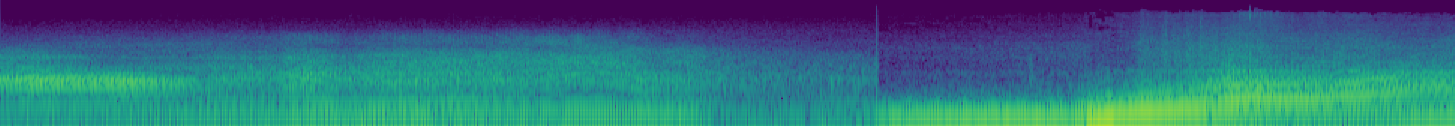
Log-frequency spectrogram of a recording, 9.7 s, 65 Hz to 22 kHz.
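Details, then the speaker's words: W204 Mercedes C63 AMG V8 with new long-tube headers, sport cats, new mid and rear silencers, recorded outside during revs and an acceleration run: deep booming low drone swelling with rpm from vibrating mid silencer; shop later welded a vibration damper on and refitted stock rear silencers and tips. "what happened in the meantime in the past couple of weeks was that the car was back at the shop and they reinstalled the stock rare silencers with the stock tips and they welded a vibration dampener to the mid silencer so it stopped vibrating and making noises"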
